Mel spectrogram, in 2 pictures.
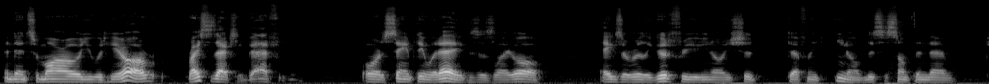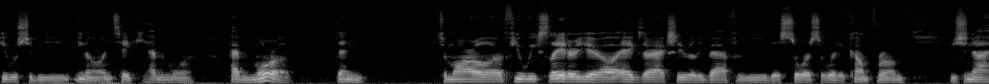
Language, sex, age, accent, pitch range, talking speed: English, male, 20-39, American, 105-120 Hz, 235 wpm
